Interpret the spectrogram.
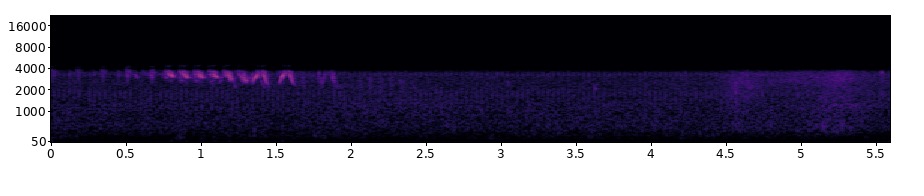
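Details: Common chaffinch singing at Broadstones Reservoir on 18 March 2011: a quick series of high, sharp notes lasting just over a second, then a long faint stretch of outdoor background hiss.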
